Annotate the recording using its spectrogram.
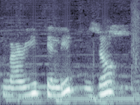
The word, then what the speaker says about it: Marie-Philippe Jean: I'm here today with Marie-Philippe Jean.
